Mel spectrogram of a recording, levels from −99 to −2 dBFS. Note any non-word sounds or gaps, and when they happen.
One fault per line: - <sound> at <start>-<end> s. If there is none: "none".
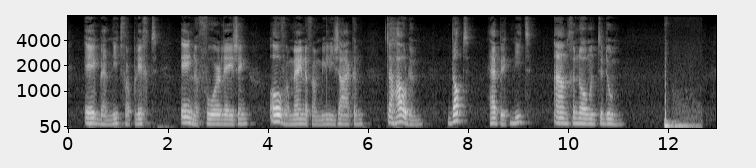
- thud at 11.9-12.7 s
